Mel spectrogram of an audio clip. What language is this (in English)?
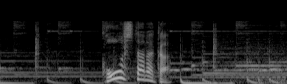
Japanese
